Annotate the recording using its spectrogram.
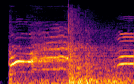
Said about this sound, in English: We can also hear the moment the firework went off.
